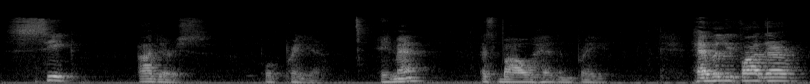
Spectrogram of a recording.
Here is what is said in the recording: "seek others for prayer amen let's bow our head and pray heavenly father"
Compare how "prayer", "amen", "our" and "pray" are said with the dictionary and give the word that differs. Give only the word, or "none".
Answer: our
